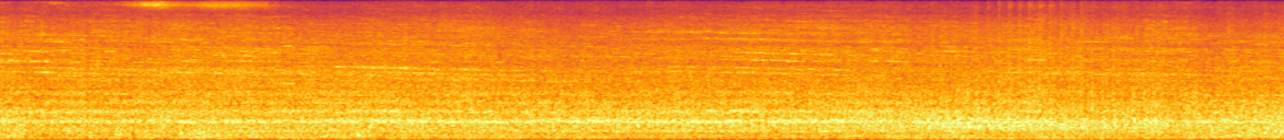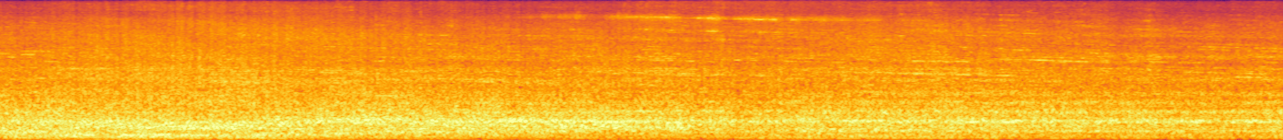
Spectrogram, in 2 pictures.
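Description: BNSF intermodal freight cars, trailer-carrying flatcars and double-stack well cars, rolling past at speed: a steady, loud rush of steel wheels on rail with a continuous whining wheel squeal.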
